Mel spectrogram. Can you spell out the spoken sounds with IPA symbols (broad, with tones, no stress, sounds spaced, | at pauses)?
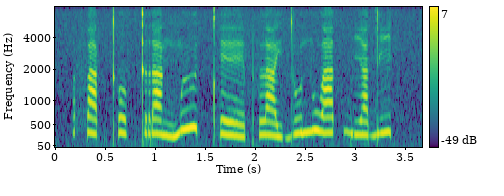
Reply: f a˨˩ k̚ tʰ o˨˩ k̚ t r a˨˩ ŋ m ɯː˥˩ t̚ pʰ eː˨˩ pʰ l a˨˩ j d u˦˥ n w a˦˥ t̚ b i˧ a̯ d i˥˩ t̚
